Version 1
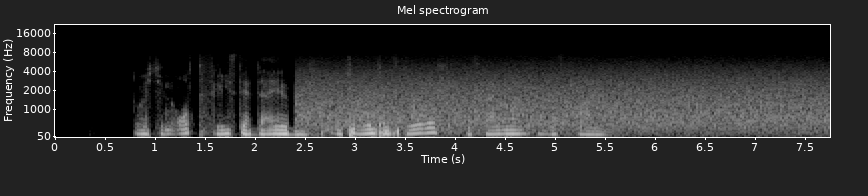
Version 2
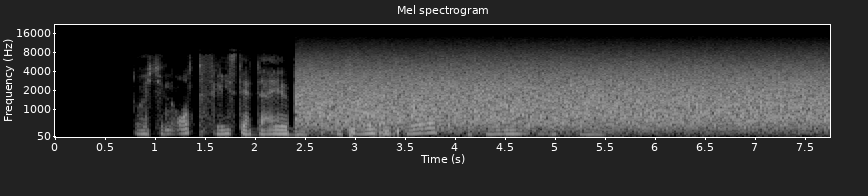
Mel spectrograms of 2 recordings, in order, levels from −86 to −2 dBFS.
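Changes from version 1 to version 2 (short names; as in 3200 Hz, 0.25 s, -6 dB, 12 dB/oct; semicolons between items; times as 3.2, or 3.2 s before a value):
background +9.0 dB; master: add tilt +4.5 dB/oct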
